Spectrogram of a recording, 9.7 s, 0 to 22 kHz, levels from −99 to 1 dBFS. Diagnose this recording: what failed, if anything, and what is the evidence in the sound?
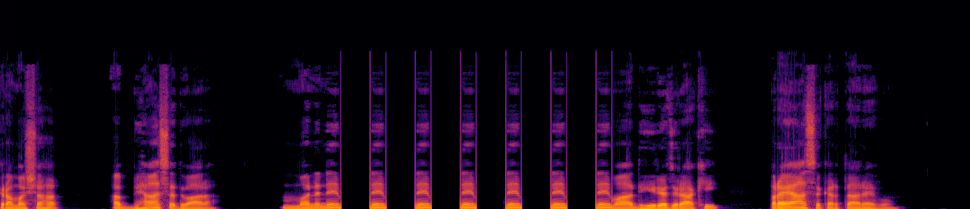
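Stutter with silent gaps, 3.40 to 6.11 s: a 156 ms speech fragment repeats six times, each followed by 296 ms of digital silence, giving a steady 452 ms cycle. A stalled playback buffer likely replayed its last block at each retry, and the speech due in that span is lost.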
